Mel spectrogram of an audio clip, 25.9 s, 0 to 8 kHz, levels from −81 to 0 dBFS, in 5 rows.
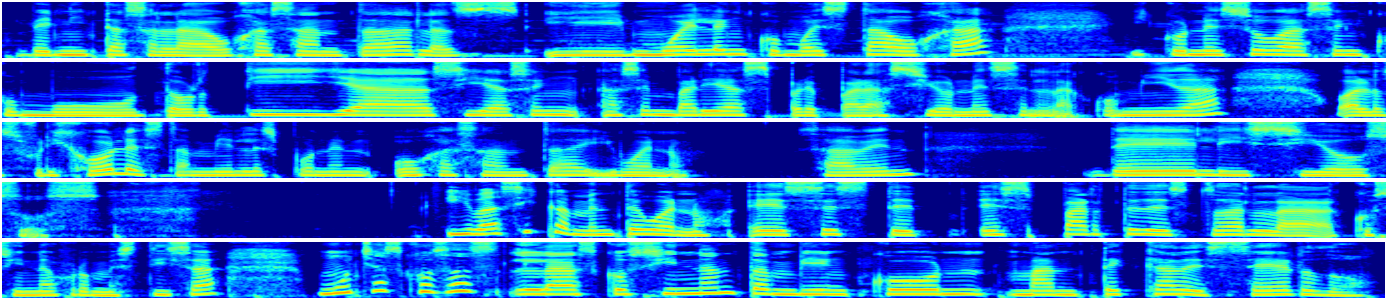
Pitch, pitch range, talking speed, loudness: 195 Hz, 180-215 Hz, 135 wpm, -28 LUFS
